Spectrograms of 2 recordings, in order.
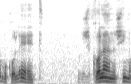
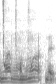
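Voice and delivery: kissing sounds; 2 semitones lower, 9 dB quieter than usual. Retold or imitated. Kissing the rabbi's hand.

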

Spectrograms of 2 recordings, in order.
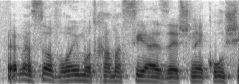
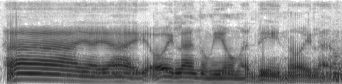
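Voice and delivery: long groaned lament sinking much lower; woeful lament; 4 semitones lower than usual. Pretend. Preacher dreading the Day of Judgment, woeful lament. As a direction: moan it out, falling to a very low end.

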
